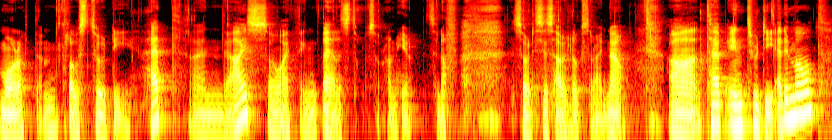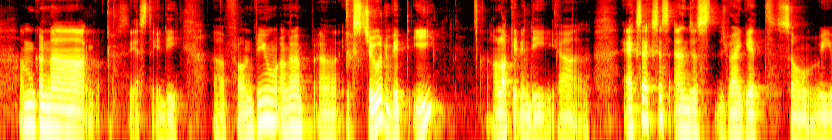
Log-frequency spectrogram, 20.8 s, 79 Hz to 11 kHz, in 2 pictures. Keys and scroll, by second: 8.8 Tab, 11.7 1, 14.7 e, 16.9 x, 19.8 x.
